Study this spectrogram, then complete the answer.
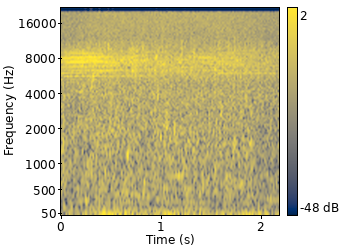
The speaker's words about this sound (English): Soft wind, rushing water, buzzing flies. To the anglers of the Au Sable River, this is home and heaven.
